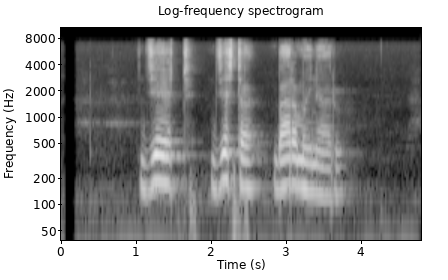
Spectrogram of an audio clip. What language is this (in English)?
Nepali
